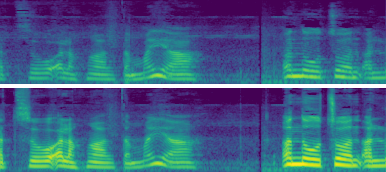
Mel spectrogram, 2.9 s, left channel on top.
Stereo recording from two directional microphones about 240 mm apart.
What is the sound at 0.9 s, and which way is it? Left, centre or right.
Speech, centre.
